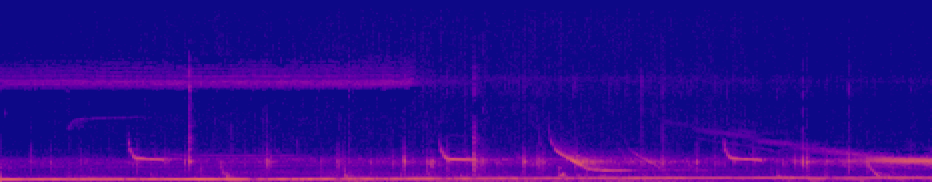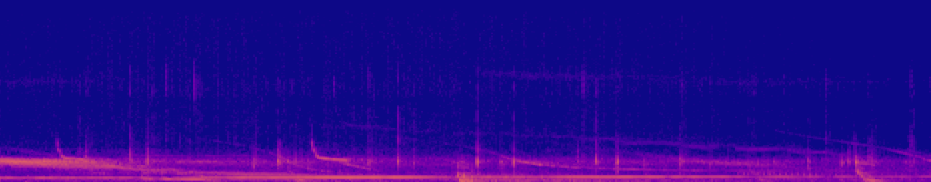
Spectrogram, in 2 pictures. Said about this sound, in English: All of those sounds, the space sounds, those bird calls, jungle sounds, everything is seal song. There's a background buzz of clicks and crackling. That's probably snapping shrimps. But the seals? Wow. I've never heard anything like that before.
